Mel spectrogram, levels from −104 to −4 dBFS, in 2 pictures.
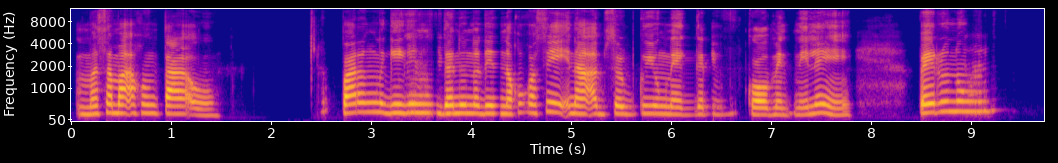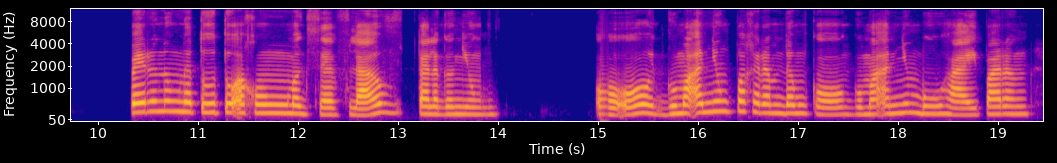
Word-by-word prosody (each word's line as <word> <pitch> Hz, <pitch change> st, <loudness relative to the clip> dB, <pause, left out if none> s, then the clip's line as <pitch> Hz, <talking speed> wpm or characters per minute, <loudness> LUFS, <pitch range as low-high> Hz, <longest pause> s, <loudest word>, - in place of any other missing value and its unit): Masama 235 Hz, +3 st, +2 dB
akong 250 Hz, 0 st, -3 dB
tao. 195 Hz, -7 st, +2 dB, 1.2 s
Parang 280 Hz, +2 st, +4 dB
nagiging 260 Hz, -1 st, 0 dB
ganun 245 Hz, +1 st, +3 dB
na 245 Hz, -, +1 dB
din 240 Hz, 0 st, 0 dB
ako 235 Hz, +4 st, -2 dB
kasi 260 Hz, +1 st, -1 dB
inaabsorb 230 Hz, -2 st, 0 dB
ko 240 Hz, -, -7 dB
yung 235 Hz, -1 st, -3 dB
negative 215 Hz, +1 st, -6 dB, 0.2 s
comment 205 Hz, -1 st, +1 dB
nila 220 Hz, +3 st, -3 dB
eh 220 Hz, -6 st, -1 dB, 0.8 s
pero 275 Hz, +3 st, +4 dB
nung 300 Hz, 0 st, -3 dB, 1.1 s
pero 285 Hz, +3 st, +5 dB
nung 310 Hz, -1 st, -1 dB
natuto 275 Hz, -1 st, +1 dB
akong 255 Hz, -2 st, +1 dB
mag 240 Hz, -2 st, 0 dB
self 205 Hz, -2 st, -3 dB
love 225 Hz, +8 st, +3 dB, 0.2 s
talagang 225 Hz, 0 st, 0 dB
yung 215 Hz, 0 st, -7 dB, 1.0 s
oo 210 Hz, -1 st, 0 dB, 0.2 s
gumaan 245 Hz, +5 st, +1 dB
yung 305 Hz, 0 st, -3 dB
pakiramdam 255 Hz, -5 st, 0 dB
ko, 210 Hz, -1 st, -2 dB
gumaan 220 Hz, +3 st, -2 dB
yung 270 Hz, 0 st, -5 dB
buhay 205 Hz, -4 st, -2 dB
parang 225 Hz, +1 st, -1 dB
240 Hz, 115 wpm, -24 LUFS, 220-265 Hz, 1.2 s, pero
